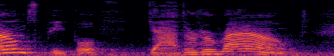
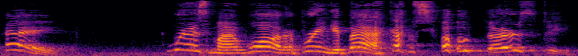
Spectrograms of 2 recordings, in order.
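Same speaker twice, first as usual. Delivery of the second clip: higher, louder complaining man; angry man; 9 semitones higher, 4 dB louder than usual. Acted. Thirsty man scolding Daddy about his vanished water, indignant and louder. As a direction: demand the water back, indignant. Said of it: "The man was angry".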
